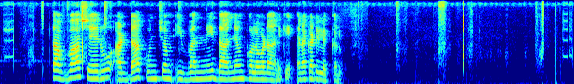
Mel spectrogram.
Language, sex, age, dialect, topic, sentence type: Telugu, female, 31-35, Telangana, agriculture, statement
